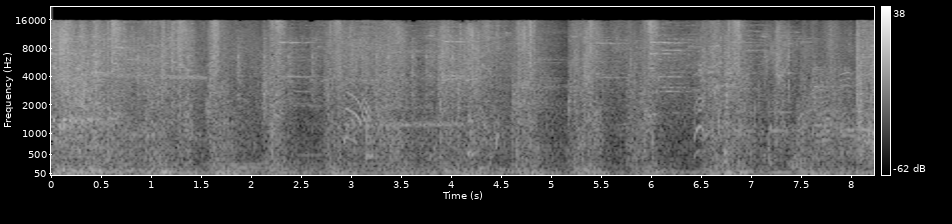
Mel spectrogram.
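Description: Game spell effects crackle and whoosh in a fast fight.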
